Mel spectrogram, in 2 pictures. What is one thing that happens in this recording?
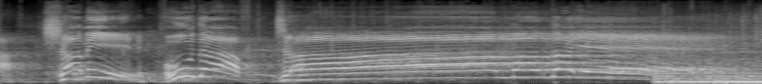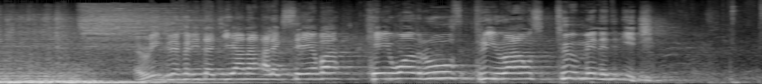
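A man announces loudly with drawn-out calls over a loudspeaker in a large echoing hall.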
